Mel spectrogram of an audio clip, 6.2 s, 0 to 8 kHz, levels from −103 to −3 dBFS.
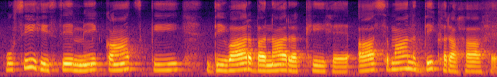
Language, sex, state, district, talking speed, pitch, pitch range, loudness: Hindi, female, Rajasthan, Jaipur, 125 wpm, 190 Hz, 170-200 Hz, -17 LUFS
